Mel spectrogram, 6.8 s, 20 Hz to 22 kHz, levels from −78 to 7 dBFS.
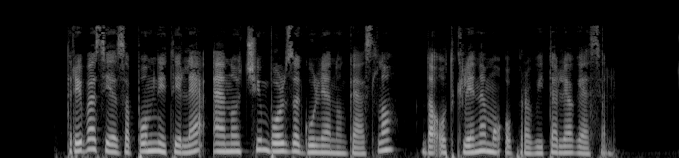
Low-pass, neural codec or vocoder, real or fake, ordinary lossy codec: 19.8 kHz; none; real; MP3, 48 kbps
